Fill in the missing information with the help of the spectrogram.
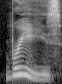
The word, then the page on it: breeze: bríːz; ブリーズ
